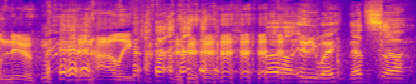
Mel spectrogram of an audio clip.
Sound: both laughing

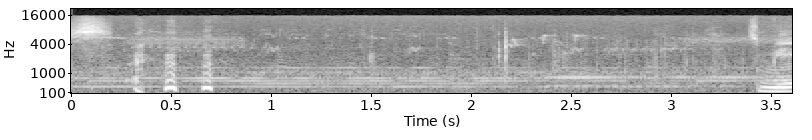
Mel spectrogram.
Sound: laughs

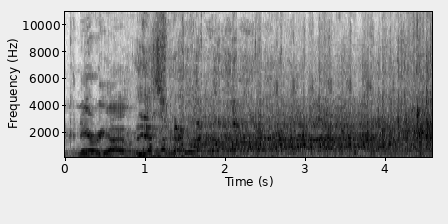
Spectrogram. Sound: laughter; applause

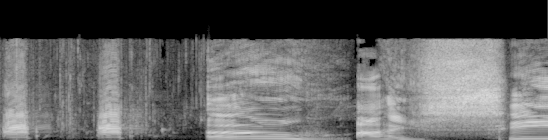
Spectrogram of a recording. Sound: quacking

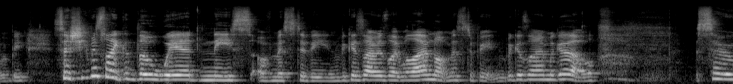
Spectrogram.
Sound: sigh

